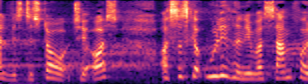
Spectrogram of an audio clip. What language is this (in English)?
Danish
